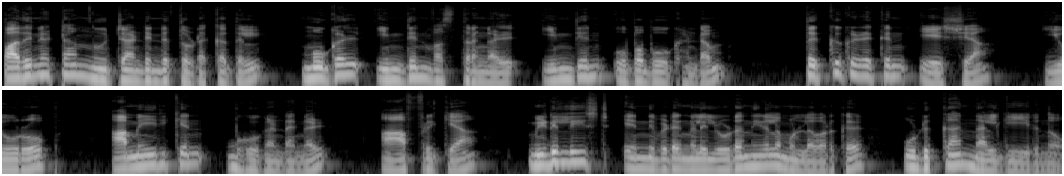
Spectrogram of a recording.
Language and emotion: Malayalam, neutral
